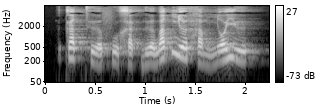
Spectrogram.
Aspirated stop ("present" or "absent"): present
